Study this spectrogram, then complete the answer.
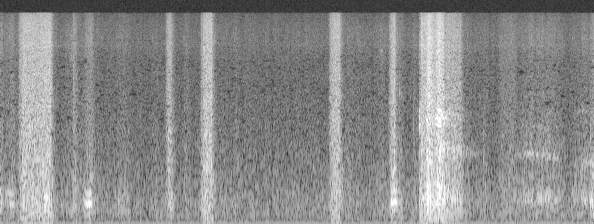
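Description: An elderly man speaks softly and slowly, close by.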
